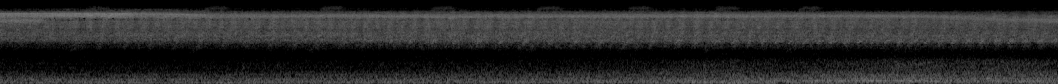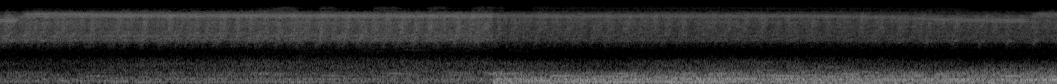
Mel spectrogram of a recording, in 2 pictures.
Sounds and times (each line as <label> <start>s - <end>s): Cicadas chirping 0.0s - 21.1s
